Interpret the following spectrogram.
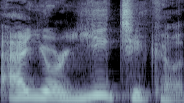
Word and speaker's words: Assyrtiko: It looks like Assyrtiko, but it's Assyrtiko.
